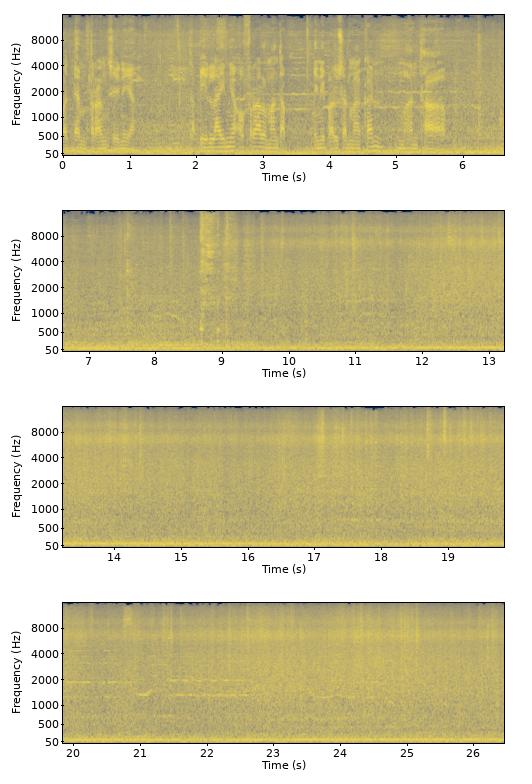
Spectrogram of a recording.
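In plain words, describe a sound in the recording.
A bus engine hums steadily, heard from inside the cabin.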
